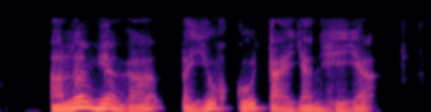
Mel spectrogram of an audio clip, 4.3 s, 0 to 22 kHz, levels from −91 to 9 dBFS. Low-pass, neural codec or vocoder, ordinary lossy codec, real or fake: 10.8 kHz; none; Opus, 32 kbps; real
